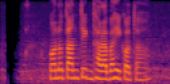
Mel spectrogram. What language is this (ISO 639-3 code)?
ben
